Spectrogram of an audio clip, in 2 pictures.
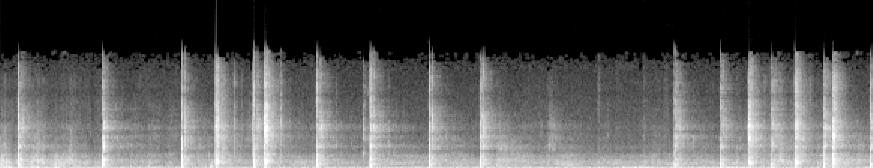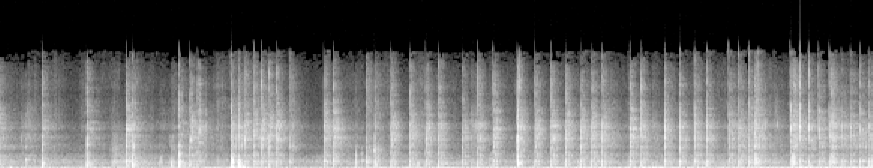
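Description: Paintball markers firing during a game: sharp pops, some single and some in quick strings, irregularly spaced and growing denser from about seven seconds in.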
